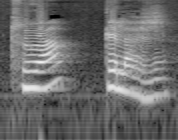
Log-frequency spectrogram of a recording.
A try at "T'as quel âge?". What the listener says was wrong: Mais regardez quand moi je prononce. T'as quel âge? Los franceses, cuando hablamos, ¿no? En oral, de manera amical, en vez de decir tu as, on va dire t'as. Donc, tu as quel âge? T'as quel âge?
